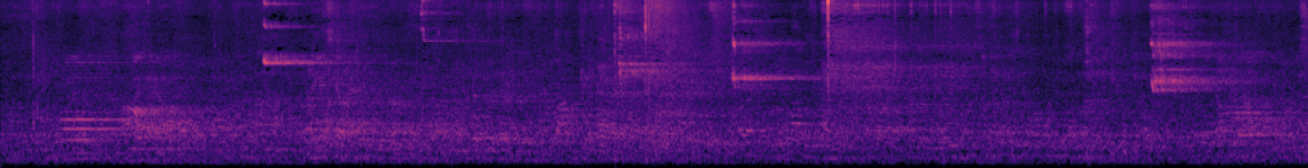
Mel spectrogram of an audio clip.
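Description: Spectators chatter quietly in an echoing hall.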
